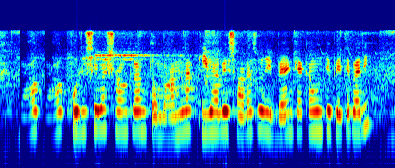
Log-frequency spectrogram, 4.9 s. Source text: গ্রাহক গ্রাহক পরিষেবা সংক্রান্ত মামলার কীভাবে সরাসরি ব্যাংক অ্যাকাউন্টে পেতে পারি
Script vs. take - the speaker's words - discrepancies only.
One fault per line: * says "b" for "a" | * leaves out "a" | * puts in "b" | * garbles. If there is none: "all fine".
all fine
